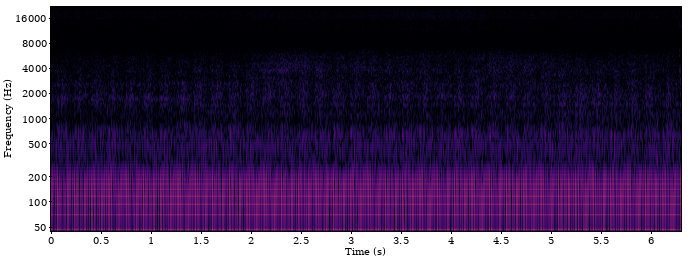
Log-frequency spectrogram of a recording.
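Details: 2021 Toyota Camry rough, lumpy idle with roughly two stumbles a second instead of an even purr. The misfire is caused by an internal ECM fault in the ignition coil control circuit.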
